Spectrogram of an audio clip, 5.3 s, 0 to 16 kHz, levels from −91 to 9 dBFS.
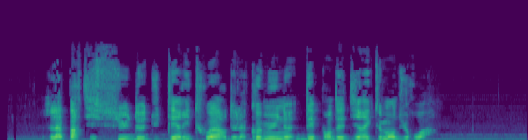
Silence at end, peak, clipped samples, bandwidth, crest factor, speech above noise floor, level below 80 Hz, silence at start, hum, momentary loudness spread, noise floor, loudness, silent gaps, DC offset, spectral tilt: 0.95 s; -2 dBFS; under 0.1%; 11 kHz; 24 dB; 33 dB; -70 dBFS; 0.45 s; none; 7 LU; -57 dBFS; -24 LUFS; none; under 0.1%; -4 dB/octave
